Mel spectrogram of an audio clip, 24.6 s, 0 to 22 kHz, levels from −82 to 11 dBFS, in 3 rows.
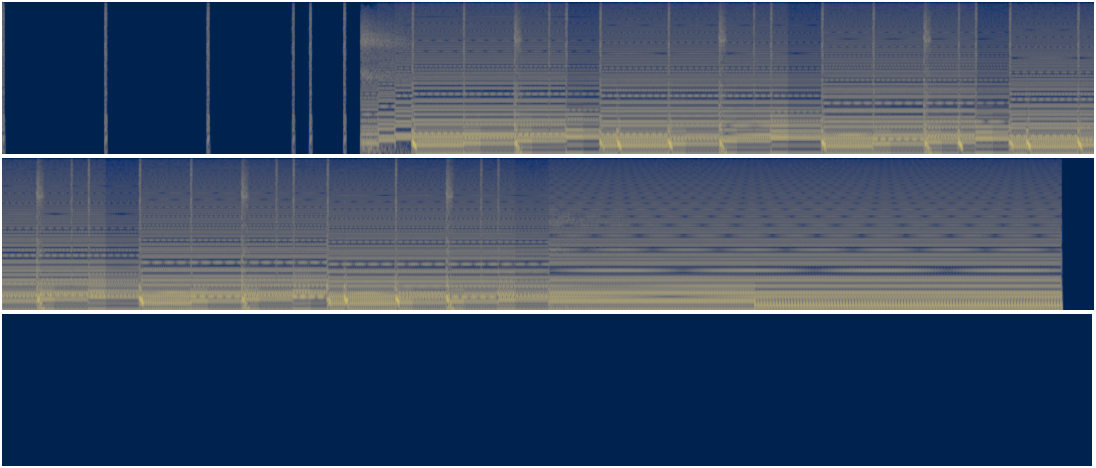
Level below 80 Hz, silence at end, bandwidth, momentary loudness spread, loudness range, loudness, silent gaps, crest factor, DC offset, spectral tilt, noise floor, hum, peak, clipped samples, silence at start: -42 dBFS; 8.4 s; over 20 kHz; 11 LU; 6 LU; -19 LUFS; 0.02-2.68 s; 18 dB; 3%; -5.5 dB/octave; under -90 dBFS; none; -2 dBFS; under 0.1%; 0 s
